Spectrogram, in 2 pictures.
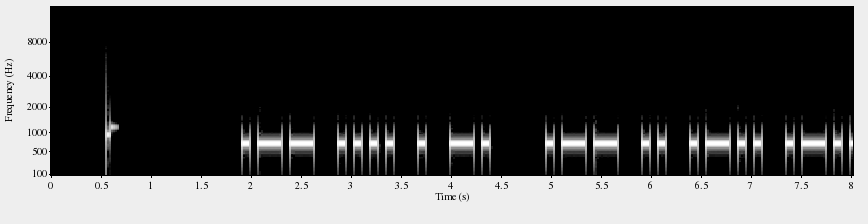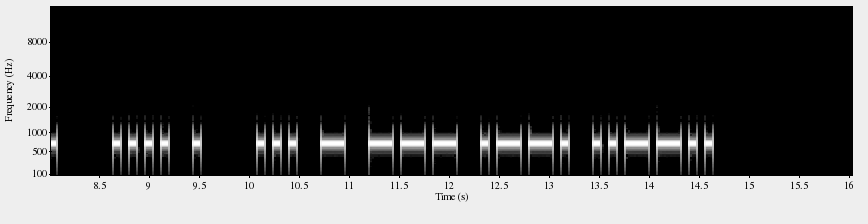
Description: Morse code, heard as a keyed tone, about 16 wpm, 700 Hz. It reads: WHEN WILL HE STOP?
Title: Sentences from Top 1000 Words - Review Part 1 - 15wpm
